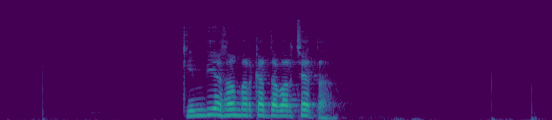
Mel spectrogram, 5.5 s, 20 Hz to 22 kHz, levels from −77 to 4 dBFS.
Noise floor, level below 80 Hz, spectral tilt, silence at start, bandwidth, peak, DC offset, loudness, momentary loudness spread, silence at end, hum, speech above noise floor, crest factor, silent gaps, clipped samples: -79 dBFS; -68 dBFS; -6.5 dB/octave; 1.85 s; 11.5 kHz; -18 dBFS; under 0.1%; -33 LUFS; 12 LU; 2.15 s; none; 47 dB; 20 dB; none; under 0.1%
